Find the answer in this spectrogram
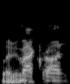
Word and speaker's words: Macron: Am I going to pronounce it wrong? Macron, or whatever. I don't know. Macron.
